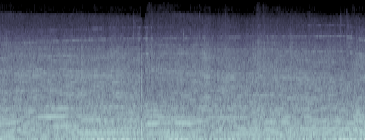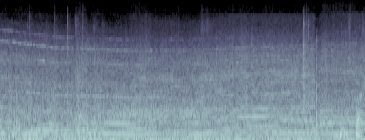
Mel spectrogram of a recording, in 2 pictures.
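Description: Aston Martin race car in Assetto Corsa Competizione, its engine droning steadily throughout with harmonic tones rising and falling through gear changes, loud and continuous with no talk.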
